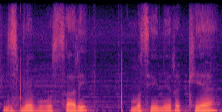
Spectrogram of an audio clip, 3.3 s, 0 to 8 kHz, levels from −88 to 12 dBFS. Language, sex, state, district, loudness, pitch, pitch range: Hindi, male, Uttar Pradesh, Saharanpur, -18 LUFS, 125 Hz, 120-130 Hz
